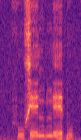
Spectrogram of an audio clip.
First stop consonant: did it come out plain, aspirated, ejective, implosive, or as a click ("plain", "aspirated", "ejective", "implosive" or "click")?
implosive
